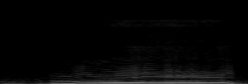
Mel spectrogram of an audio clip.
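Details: Sleeping bulldog snoring: one drawn-out, deep, buzzing snore on a single breath against faint background noise, typical of a short-nosed dog.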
